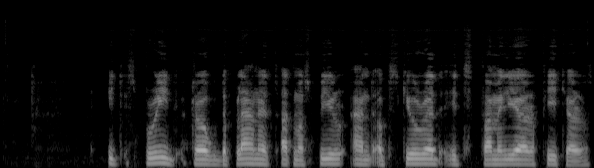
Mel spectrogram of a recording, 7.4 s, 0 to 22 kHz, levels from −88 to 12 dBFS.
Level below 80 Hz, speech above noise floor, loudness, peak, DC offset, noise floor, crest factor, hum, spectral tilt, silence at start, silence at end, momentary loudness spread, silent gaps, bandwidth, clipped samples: -70 dBFS; 45 dB; -32 LUFS; -14 dBFS; under 0.1%; -76 dBFS; 18 dB; none; -8 dB/octave; 1.35 s; 0.05 s; 12 LU; none; 11 kHz; under 0.1%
